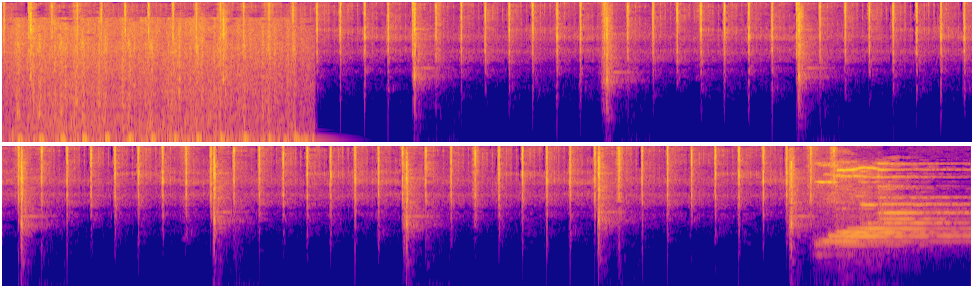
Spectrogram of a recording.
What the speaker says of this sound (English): That was the sound of a pigeon flying.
